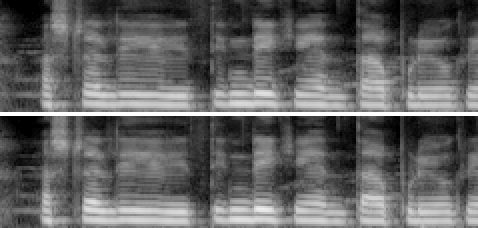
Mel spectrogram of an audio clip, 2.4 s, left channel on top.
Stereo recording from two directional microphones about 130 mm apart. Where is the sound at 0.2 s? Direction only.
25° right (ahead or behind).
